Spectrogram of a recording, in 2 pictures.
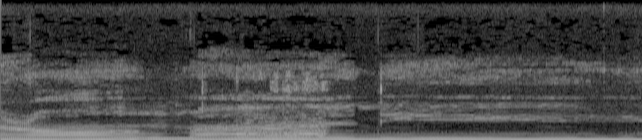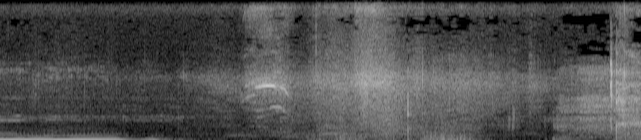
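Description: A low voice holds one long sung note for about four seconds, stepping up slightly in pitch about a second in, then falls away to a quiet background.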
